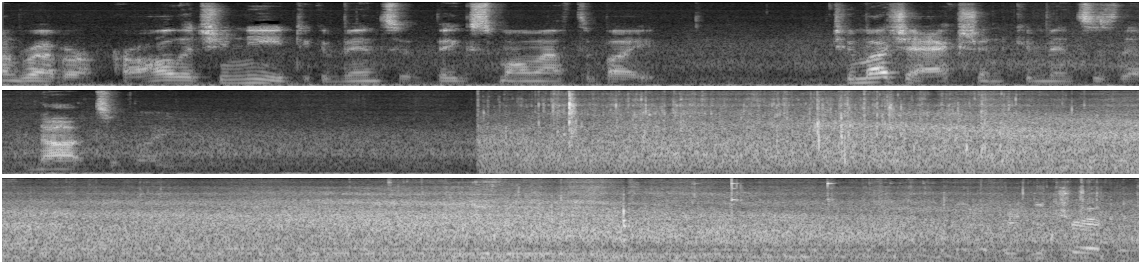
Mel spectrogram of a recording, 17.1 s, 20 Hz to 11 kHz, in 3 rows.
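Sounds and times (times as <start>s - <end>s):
wind buffeting microphone: 7.4s - 17.0s
water around kayak hull: 8.1s - 17.0s.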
